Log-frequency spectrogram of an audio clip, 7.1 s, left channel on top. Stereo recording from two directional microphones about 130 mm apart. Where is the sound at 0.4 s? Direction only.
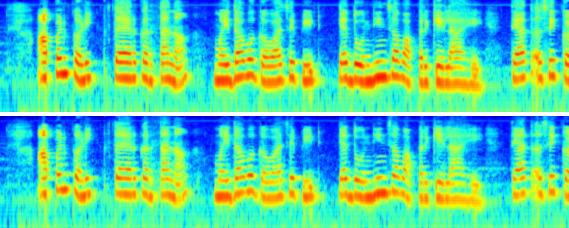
30° left (ahead or behind).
